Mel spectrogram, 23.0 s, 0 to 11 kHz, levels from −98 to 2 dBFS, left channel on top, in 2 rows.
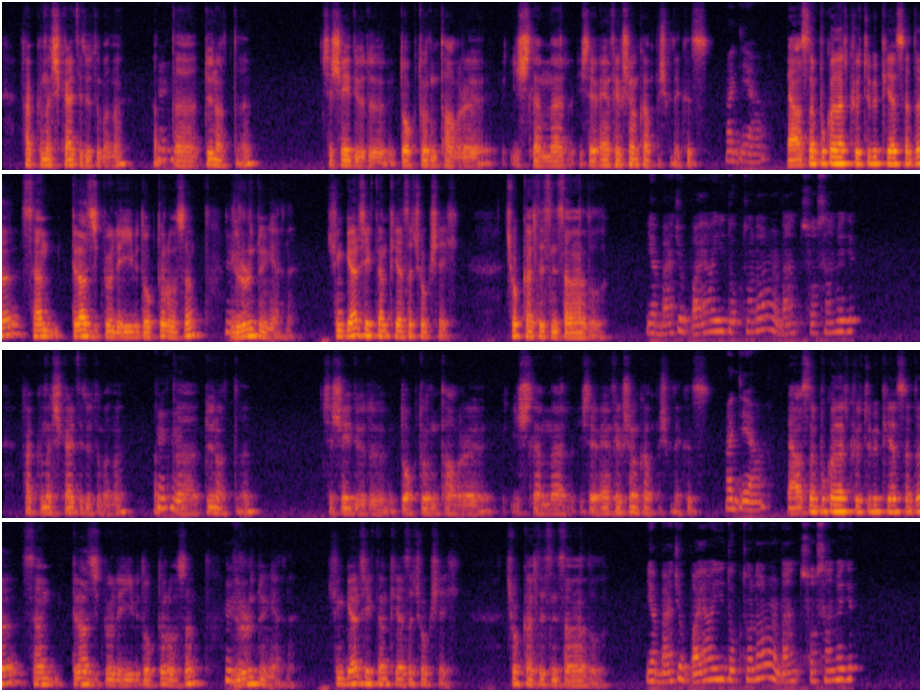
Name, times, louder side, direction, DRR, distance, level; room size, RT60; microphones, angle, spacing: voice 1, 0.2-1.6 2.2-3.2 4.0-6.1 6.4-8.8 9.8-14.0 14.3-15.1 15.6-17.2 17.8-19.0, left 4 dB, 60° left, 0.4 m, -30 dB
voice 2, 1.9-2.3 9.0-9.6 14.3-14.6 19.5-22.1, right 6 dB, 55° right, 0.4 m, -36 dB
2.5 x 2.2 x 2.2 m
head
